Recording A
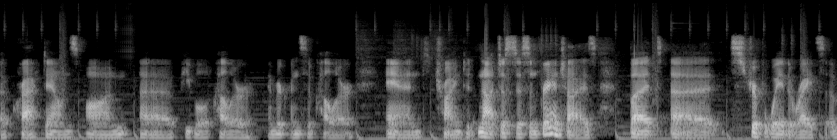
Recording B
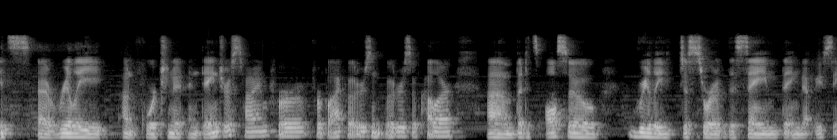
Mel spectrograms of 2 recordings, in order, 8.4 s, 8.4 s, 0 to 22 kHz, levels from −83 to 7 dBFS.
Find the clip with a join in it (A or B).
B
